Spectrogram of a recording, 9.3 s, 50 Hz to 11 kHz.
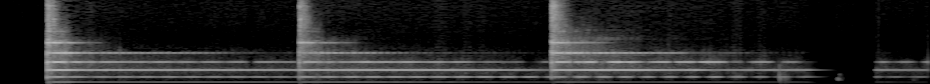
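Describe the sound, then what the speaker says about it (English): A resonant meditation bell is struck three times at even intervals during a calm mindfulness exercise, each clear ringing tone sustaining and slowly fading, close and alone. "I'm going to ring the bell one more time. Actually, I'm going to ring it 3 times."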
